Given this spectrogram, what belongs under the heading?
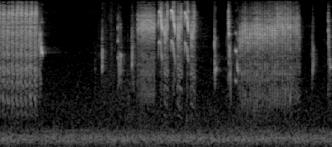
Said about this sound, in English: This chatty fellow is a marsh wren, a sprightly brown bird with a cocked tail. Wrens are known for their amazing singing, including loud, complex vocalizations. And they have a huge repertoire of songs.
